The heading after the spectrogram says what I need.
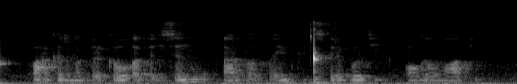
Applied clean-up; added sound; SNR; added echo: none; Raindrop / Drip; -4 dB; reverberation time 0.6 s.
